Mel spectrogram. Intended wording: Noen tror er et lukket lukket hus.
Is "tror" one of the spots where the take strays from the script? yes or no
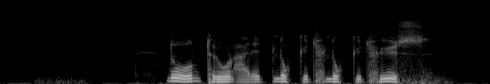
no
